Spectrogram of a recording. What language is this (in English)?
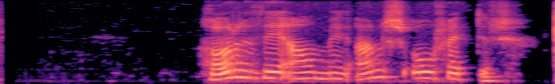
Icelandic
